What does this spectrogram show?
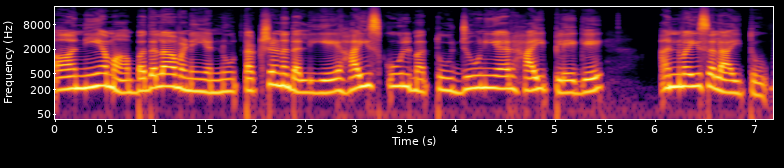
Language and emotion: Kannada, neutral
